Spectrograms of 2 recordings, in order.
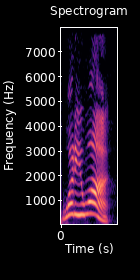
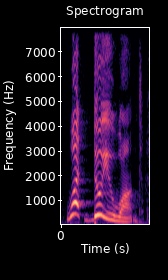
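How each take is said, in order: First: Very high, loud relayed question; first stranger's version. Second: Loud, moderately high character voice; other stranger's version. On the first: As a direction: yell it down the line, high-pitched. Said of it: "a little bit differently". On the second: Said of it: "the other guy's like". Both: Retold or imitated.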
